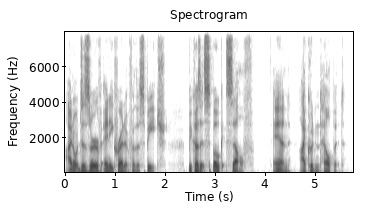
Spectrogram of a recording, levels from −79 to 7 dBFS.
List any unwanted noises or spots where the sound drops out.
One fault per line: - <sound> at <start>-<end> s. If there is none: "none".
none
